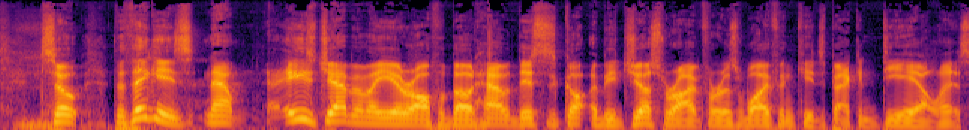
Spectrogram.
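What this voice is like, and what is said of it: Mixed English, Irish, Australian put-on accent. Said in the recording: “my flawless, perfect English, Irish, Australian accent.”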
